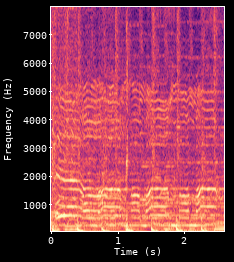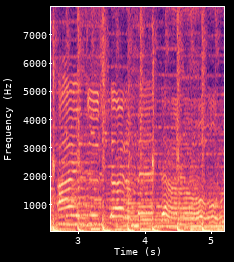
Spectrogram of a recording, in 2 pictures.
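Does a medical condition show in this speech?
No.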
